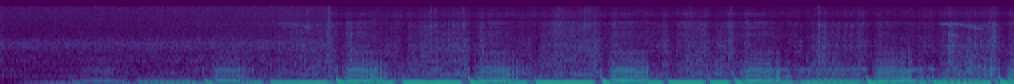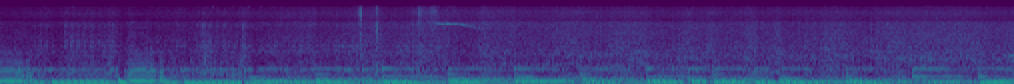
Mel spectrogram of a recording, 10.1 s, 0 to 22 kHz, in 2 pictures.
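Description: ADS AB1000 active car subwoofer playing music, only its deep bass notes heard. It fades in over the first second, then plays loud, a sign that the repaired amplifier works again.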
